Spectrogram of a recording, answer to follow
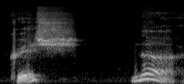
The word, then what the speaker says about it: Krishna: means radha krishna actually see two syllables not one two krish nah krish represents the absolute truth and na is just like you ever felt good and you go ah see no ah no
